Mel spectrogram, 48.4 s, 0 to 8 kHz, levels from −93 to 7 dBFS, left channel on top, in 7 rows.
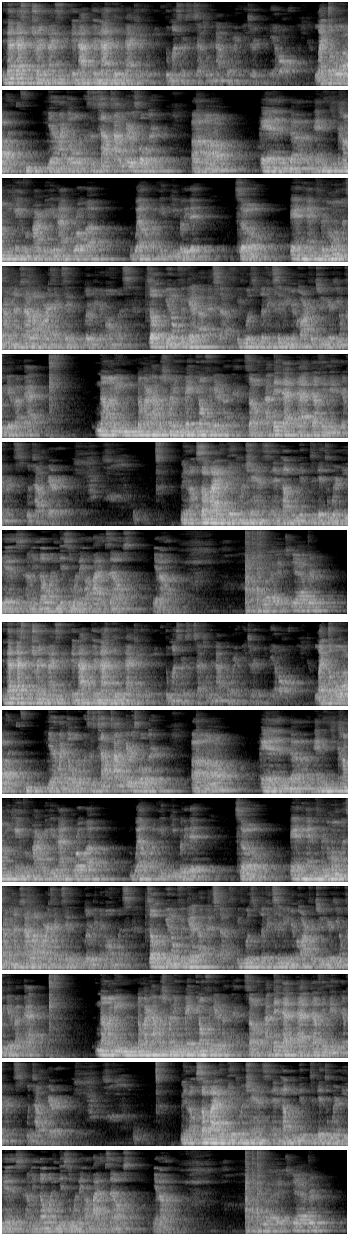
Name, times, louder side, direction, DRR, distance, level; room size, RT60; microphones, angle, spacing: voice 1, 0.0-3.0 3.3-5.1 5.3-5.8 6.3-7.1 7.4-10.1 10.7-11.3 12.1-15.8 16.4-17.8 18.5-19.1 19.6-23.3 23.6-28.8 29.5-35.8 36.1-37.0 38.2-44.0 44.5-44.9 45.3-45.6 46.4-46.9, equal, ahead, -10 dB, 2.4 m, -25 dB
voice 2, 6.6-7.2 11.0-11.4 30.2-30.5 46.7-47.8, equal, 65° left, -7 dB, 2.4 m, -27 dB
8.0 x 3.8 x 5.5 m, 1.2 s
head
